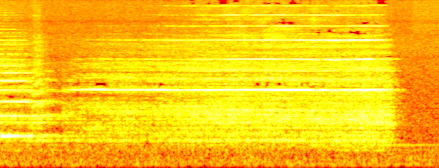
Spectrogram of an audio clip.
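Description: Solo violin: a held note ends shortly after the start, then a long high note is bowed, swelling in loudness before stopping abruptly near the end.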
